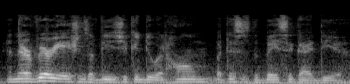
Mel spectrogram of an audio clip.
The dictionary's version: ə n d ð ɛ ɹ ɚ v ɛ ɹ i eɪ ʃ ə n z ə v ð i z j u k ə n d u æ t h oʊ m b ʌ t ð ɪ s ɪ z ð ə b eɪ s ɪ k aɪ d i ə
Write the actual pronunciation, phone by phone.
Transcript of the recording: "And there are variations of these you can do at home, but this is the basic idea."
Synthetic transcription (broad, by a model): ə n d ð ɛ ɹ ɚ v ɛ ɹ i eɪ ʃ ə n z ə v ð i z j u k ə n d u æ t h oʊ m b ʌ t ð ɪ s ɪ z ð ə b eɪ s ɪ k aɪ d i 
